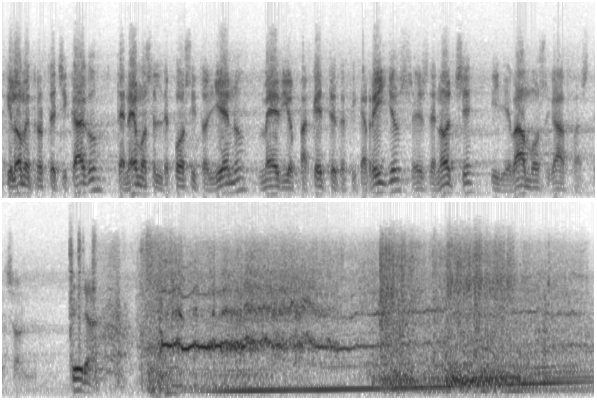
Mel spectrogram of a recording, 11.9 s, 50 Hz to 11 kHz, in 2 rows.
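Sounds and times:
speech: 0.0 - 8.5
car engine roaring as it speeds off: 6.8 - 11.8
car tires screeching: 6.9 - 11.8.

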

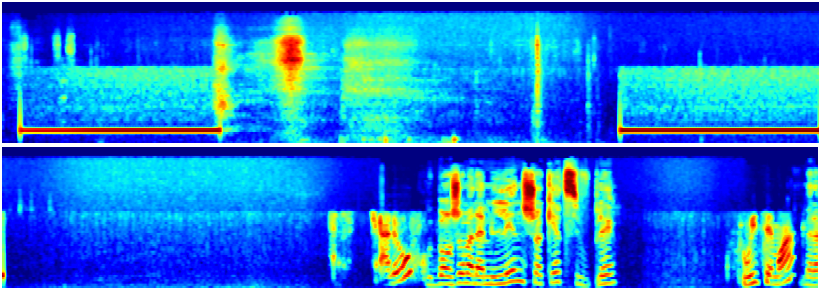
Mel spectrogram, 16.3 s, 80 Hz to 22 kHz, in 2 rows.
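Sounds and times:
telephone ringing tone of an outgoing call: 0.2 - 2.1, 6.2 - 8.2
faint breathing: 2.1 - 5.1
speech: 12.4 - 14.4, 15.6 - 16.3.

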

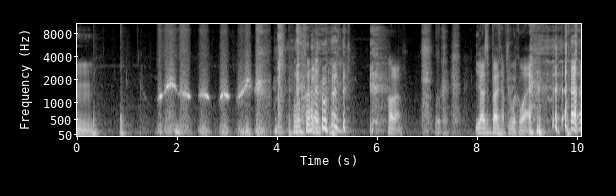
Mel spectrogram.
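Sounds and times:
person whistling a movie theme tune: 1.6 - 3.8
people laughing: 4.0 - 5.5, 9.0 - 10.0
speech: 4.4 - 5.6, 6.2 - 6.6, 7.2 - 10.0.

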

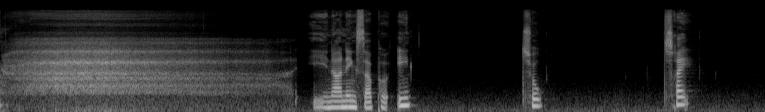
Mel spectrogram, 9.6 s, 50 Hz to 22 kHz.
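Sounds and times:
slow steady exhale of breath: 0.0 - 3.7
speech: 3.9 - 5.3, 6.5 - 6.9, 8.3 - 8.7.

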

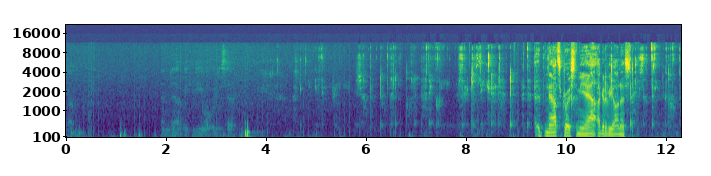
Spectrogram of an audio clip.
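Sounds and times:
moist mouth clicks: 3.5 - 9.5, 11.3 - 12.2
wet lip smacking: 4.2 - 5.2, 6.0 - 9.4
soft ASMR whispering: 4.9 - 9.6, 11.2 - 12.2
speech: 9.4 - 11.4.

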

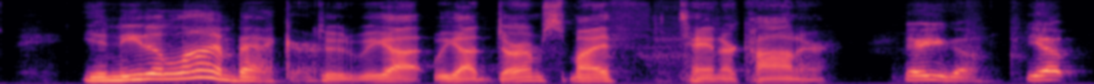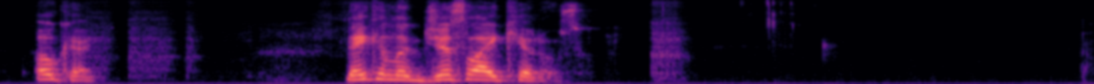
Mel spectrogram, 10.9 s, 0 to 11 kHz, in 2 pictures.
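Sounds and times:
speech: 0.4 - 6.0, 7.2 - 8.4
person sipping an energy drink: 8.7 - 9.8.

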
